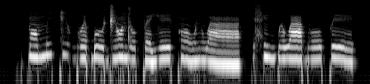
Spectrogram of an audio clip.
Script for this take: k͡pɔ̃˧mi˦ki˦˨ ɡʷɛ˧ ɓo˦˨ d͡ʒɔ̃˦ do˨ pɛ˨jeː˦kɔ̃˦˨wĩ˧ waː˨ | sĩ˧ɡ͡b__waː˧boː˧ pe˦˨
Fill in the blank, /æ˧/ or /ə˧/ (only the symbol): ə˧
